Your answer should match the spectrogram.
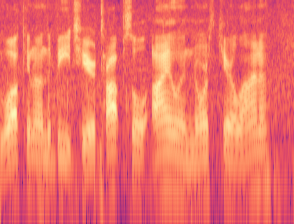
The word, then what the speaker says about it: Topsail: on the beach here topsil Island North Carolina it's pronounced topsil but it's spelled top top soil or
